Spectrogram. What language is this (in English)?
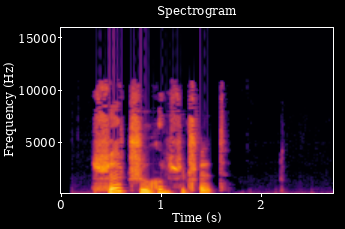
Adyghe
